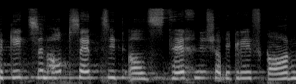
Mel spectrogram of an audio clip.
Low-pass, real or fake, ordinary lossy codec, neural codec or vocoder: 14.4 kHz; fake; none; codec, 44.1 kHz, 2.6 kbps, DAC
